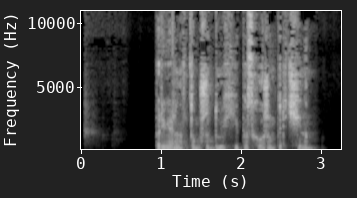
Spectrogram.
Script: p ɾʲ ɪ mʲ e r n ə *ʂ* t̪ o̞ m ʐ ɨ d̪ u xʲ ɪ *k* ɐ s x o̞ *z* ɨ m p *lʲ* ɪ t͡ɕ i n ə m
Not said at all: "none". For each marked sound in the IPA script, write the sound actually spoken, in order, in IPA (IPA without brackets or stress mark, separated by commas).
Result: f, p, ʐ, ɾʲ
